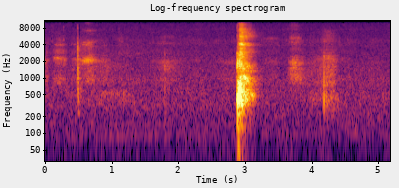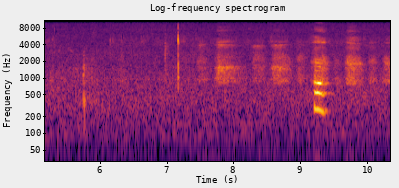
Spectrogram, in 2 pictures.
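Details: Baby sneezing: a single sharp, explosive sneeze among soft, breathy sniffs and small noises, with a brief infant vocal sound near the end.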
